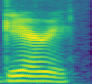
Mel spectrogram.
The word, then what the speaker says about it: Gary: It's pronounced Gary. It's not Jerry. I'm sorry, I apologize. Yeah, I know many people mistake that. It's like Gary Halliwell from the Spice Girls. That's how it's pronounced.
